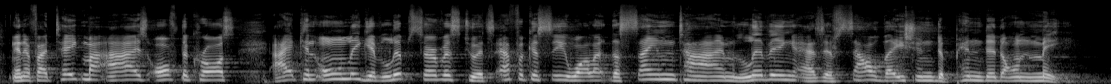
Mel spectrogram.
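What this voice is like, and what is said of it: Imitating Alistair Begg's accent. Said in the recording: “You guys tired of the accent? ... Alistair Begg”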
